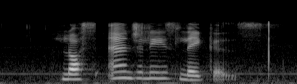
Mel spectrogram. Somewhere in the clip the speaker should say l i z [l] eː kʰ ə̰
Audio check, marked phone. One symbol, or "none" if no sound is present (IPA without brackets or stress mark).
l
